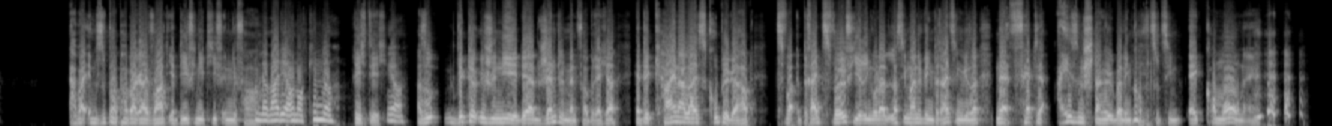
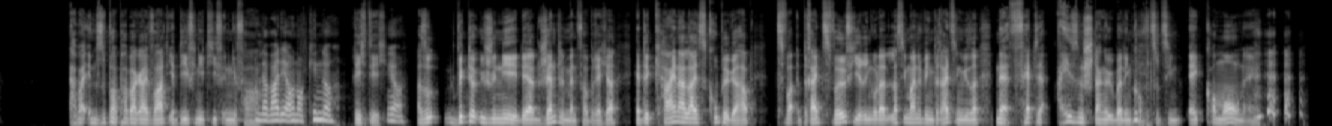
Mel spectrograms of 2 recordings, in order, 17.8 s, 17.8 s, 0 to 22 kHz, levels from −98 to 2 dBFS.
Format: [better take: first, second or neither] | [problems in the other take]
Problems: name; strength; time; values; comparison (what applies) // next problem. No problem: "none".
second | distortion; heavy; 12% of the sound clipped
